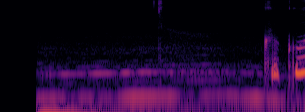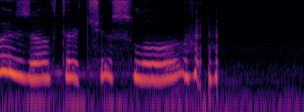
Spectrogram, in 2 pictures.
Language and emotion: Russian, sad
